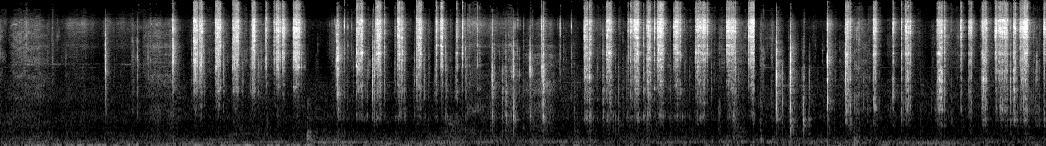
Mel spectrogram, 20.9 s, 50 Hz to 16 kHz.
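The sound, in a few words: 3/8 ratchet with 10mm long socket removing bolts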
